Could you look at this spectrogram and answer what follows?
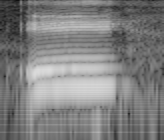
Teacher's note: ए तथा आई के उच्चारण में कंठ तथा तालु दोनों का सहयोग लिया जाता है, ठीक है। ए और आई है वो कंठ और तालु दोनों से उच्चारित किया जाता है। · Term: कंठ तालु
